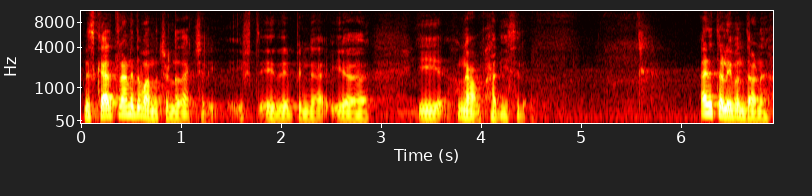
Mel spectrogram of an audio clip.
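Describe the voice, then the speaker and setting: A man teaching a class on Quran recitation. He recites Arabic phrases slowly, then explains them in plain terms. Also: medium pitch, expressive. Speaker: tajweed teacher. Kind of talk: classroom lesson.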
